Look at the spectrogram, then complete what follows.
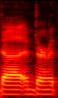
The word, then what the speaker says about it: Dermott: It's just Dermott, not McDermott.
